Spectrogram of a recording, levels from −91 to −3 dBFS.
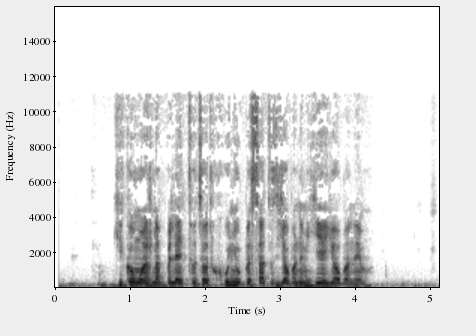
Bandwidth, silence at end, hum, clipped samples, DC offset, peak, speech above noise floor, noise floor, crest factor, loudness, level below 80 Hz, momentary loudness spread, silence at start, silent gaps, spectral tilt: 11.5 kHz; 0.9 s; none; under 0.1%; under 0.1%; -2 dBFS; 31 dB; -50 dBFS; 18 dB; -19 LUFS; -52 dBFS; 13 LU; 0.05 s; none; -6 dB/octave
